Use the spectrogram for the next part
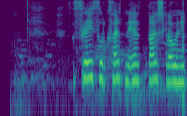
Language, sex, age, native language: Icelandic, male, 13, Icelandic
